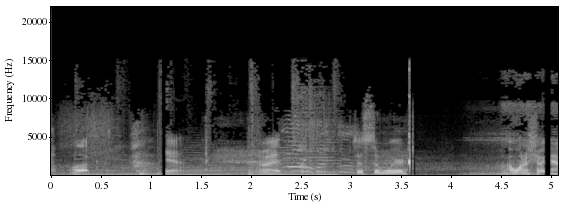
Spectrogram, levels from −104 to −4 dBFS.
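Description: At 1.06 to 1.16 s, 3.54 to 3.65 s and 4.88 to 5.00 s, damaged data in a compressed stream breaks the audio for about a tenth of a second each time. Corrupted bytes make the decoder misread frames and hunt for the next valid header, producing a short squawk or blip. On a spectrogram each appears as a sudden broadband smear or blocky patch, and the waveform shows an abrupt discontinuity.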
